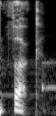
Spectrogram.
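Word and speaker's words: Fouke: The film uses the pronunciation Fook, which sounds like book.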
